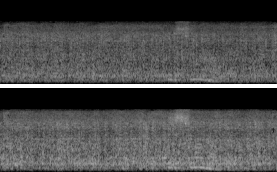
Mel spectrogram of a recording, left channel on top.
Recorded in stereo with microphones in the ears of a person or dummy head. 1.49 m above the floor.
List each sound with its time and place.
1.7 s a woman speaking: 65° right (ahead or behind), 1.8 m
